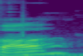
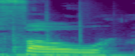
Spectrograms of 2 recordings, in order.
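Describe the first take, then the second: First: The word has a Vietnamese-style pronunciation. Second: The word has an English-style pronunciation. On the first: The speaker knows the dish and its language. The speaker calls it right. "you actually pronounce it pho, they'll be impressed" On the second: The speaker is an outsider unfamiliar with the dish. The speaker calls it wrong. "non-Asians walking in there and going"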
